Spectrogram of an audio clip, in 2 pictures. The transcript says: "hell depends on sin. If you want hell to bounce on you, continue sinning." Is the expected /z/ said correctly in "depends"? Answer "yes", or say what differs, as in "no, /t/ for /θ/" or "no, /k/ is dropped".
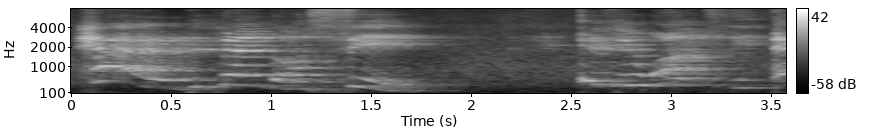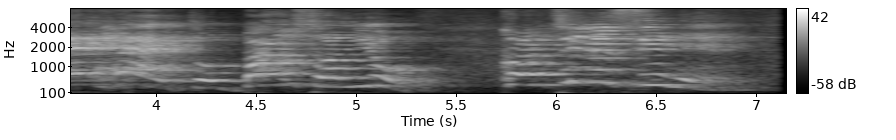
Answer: no, /z/ is dropped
